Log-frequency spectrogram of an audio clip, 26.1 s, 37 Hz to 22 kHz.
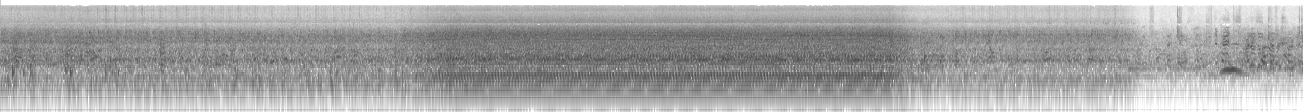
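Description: Hot rod V8 engine idling steadily for about ten seconds, starting a third of the way in and shutting off suddenly. Crowd chatter goes on around it.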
